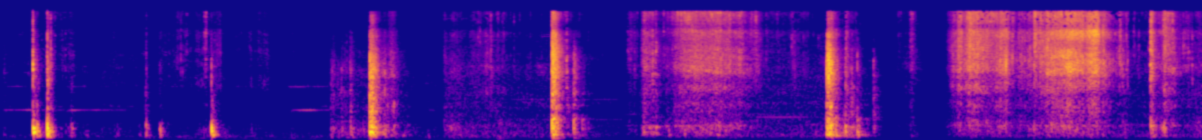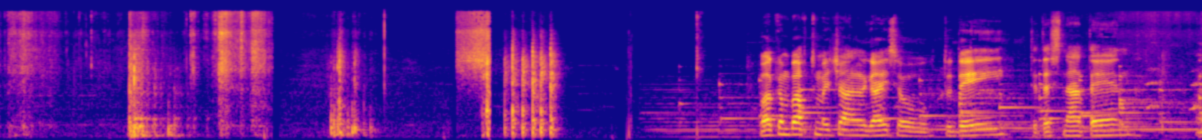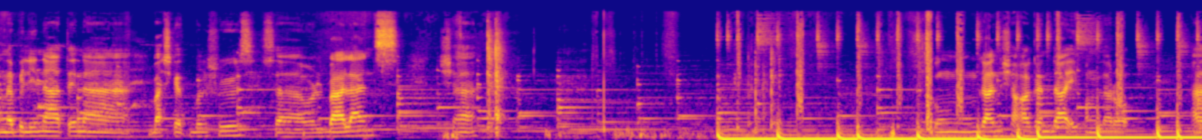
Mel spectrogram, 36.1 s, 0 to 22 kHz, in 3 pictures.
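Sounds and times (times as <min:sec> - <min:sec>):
tissue paper rustling: 0:00.9 - 0:03.0, 0:04.4 - 0:05.5, 0:06.3 - 0:08.3, 0:09.0 - 0:14.8.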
